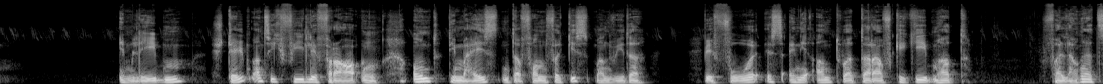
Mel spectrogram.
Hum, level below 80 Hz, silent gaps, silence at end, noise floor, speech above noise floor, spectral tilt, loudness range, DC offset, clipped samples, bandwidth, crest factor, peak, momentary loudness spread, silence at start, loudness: none; -38 dBFS; none; 0 s; -59 dBFS; 44 dB; -5 dB/octave; 3 LU; under 0.1%; under 0.1%; 18 kHz; 16 dB; 0 dBFS; 7 LU; 1.2 s; -16 LUFS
